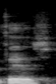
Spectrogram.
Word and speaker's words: Thesz: Aliosis Martin Thez, I probably butchered his first name. Went by Lou Thez in his professional career.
